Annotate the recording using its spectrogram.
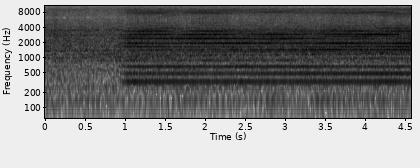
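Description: A locomotive horn blares loudly and steadily.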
